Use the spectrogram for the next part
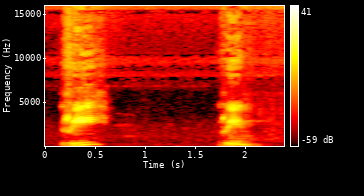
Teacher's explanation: Hukum bacaan huruf ra yang kedua, yakni hukum bacaan huruf ra dibaca tarqiq atau tipis, yakni melafalkan atau membunyikan huruf ra dengan menipiskan atau mengkuruskan sehingga gema huruf ra tidak memenuhi rongga mulut kita. Huruf ra akan dibaca dengan tipis atau tarqiq apabila huruf ra berbaris kasrah atau kasratain.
